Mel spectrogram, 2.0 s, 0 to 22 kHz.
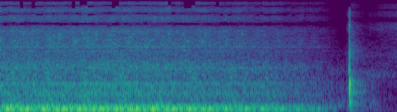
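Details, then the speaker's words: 1968 Ford Fairlane/Torino fastback 289 V8 idling after replacing the exhaust manifold donut gasket to fix an exhaust leak: deep, steady rumble with no ticking or puffing; normal sealed exhaust. "that took care of the problem like i was hoping it would so now it sounds good again"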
